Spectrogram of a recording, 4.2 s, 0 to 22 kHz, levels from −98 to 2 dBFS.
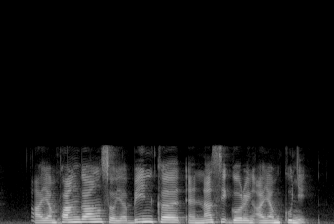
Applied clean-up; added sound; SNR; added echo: none; none; none; none.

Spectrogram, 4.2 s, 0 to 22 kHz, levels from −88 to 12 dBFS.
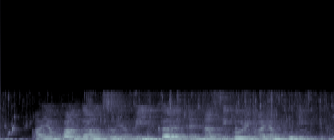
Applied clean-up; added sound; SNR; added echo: none; Gurgling; 11 dB; reverberation time 0.8 s.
